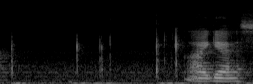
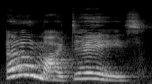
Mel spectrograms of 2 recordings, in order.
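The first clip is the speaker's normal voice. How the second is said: slow, high, loud British Oh my days; drawn-out playful British exclamation; mock British accent; 7 semitones higher, 8 dB louder, much slower than usual. Streamer reacting to chat in a drawn-out mock British accent. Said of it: "alien accent popping up".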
